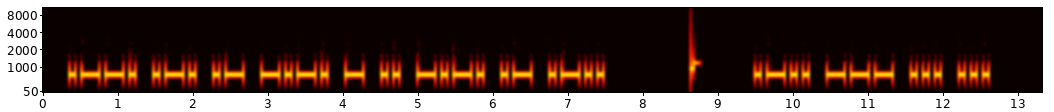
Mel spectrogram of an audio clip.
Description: Morse code, heard as a keyed tone, about 15 wpm, 700 Hz. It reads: PRACTICAL LOSS
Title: Sentences from Top 1400 Words - New Word Drill - 15wpm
